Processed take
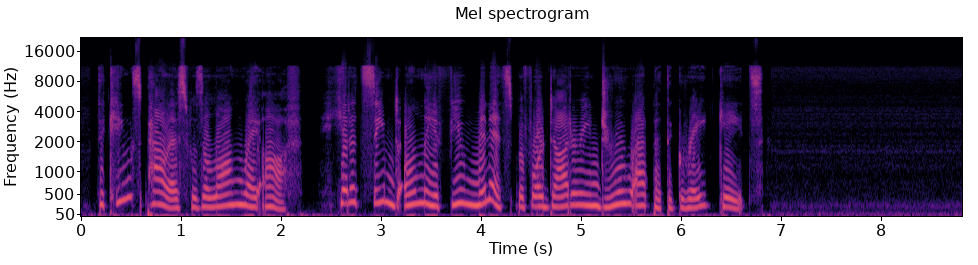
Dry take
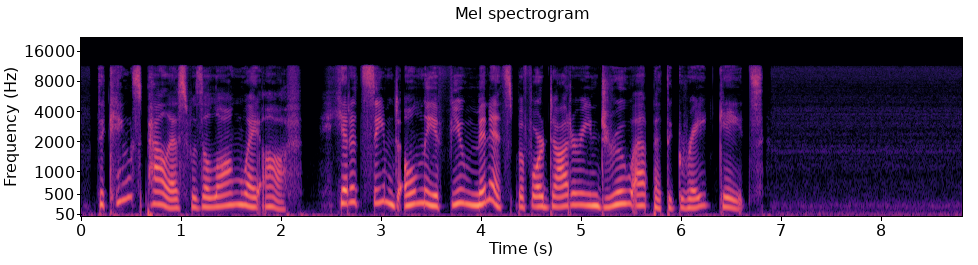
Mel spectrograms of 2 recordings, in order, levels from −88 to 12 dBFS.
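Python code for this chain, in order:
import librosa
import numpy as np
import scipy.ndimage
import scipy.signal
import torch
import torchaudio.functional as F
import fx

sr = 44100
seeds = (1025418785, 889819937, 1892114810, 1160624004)

y = 10.0 ** (-18.0 / 20.0) * np.tanh(x / 10.0 ** (-18.0 / 20.0))
y = y * librosa.db_to_amplitude(-5.0)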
